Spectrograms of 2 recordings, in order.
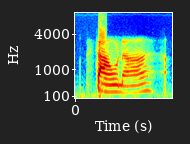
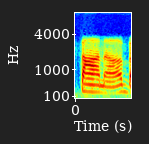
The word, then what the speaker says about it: sauna: So it does have some of these traditions, like sauna. People who aren't from around here would call it a sauna, but Upers are very adamant that it's pronounced the Finnish way. So you take a sauna and then you jump in the snow.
